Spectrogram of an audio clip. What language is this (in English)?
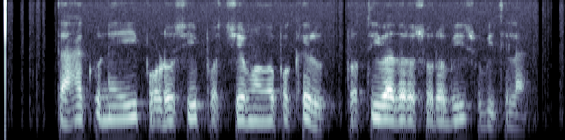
Odia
